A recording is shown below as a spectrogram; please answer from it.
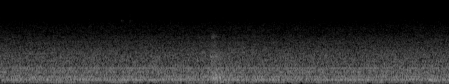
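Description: Steady room tone in a lecture room: a constant fan-like hiss with a faint, even electrical hum underneath.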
